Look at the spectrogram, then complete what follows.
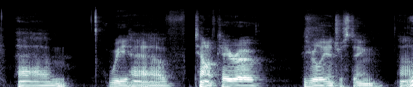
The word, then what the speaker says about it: Cairo: Um, we have Town of Cairo is really interesting. Um, not Cairo. I've heard you talk about this before. Cairo. Definitely Cairo. Um, I do a whole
